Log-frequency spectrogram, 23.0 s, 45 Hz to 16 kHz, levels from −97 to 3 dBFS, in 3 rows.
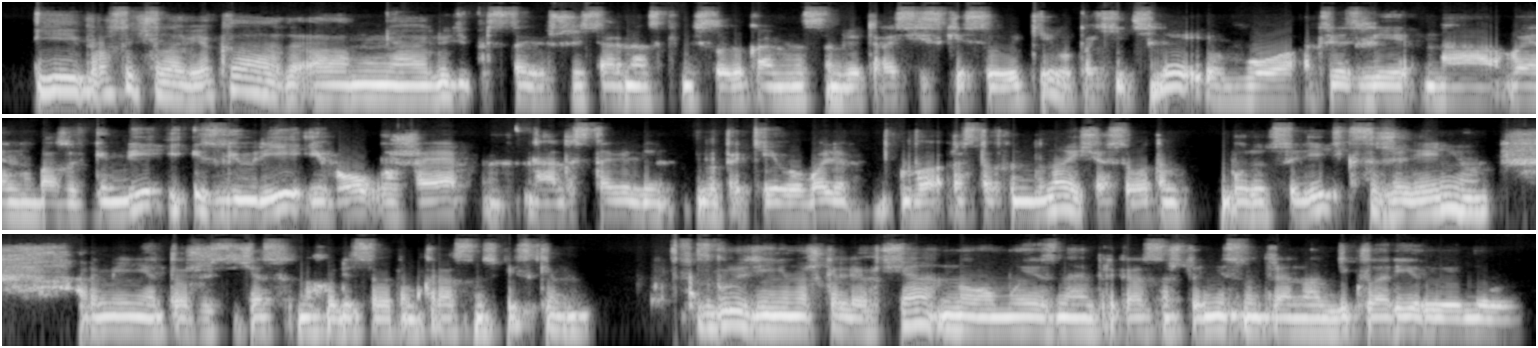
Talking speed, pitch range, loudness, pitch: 160 wpm, 95-155 Hz, -15 LUFS, 105 Hz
